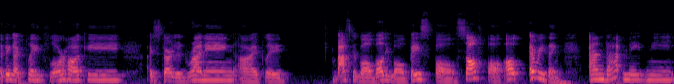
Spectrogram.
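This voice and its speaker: In a Persian accent, a woman speaks at a moderate pace with lively intonation. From Iran, moved to Texas at twelve. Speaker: spiritual wellness coach. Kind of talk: casual monologue. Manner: hesitant, many fillers.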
